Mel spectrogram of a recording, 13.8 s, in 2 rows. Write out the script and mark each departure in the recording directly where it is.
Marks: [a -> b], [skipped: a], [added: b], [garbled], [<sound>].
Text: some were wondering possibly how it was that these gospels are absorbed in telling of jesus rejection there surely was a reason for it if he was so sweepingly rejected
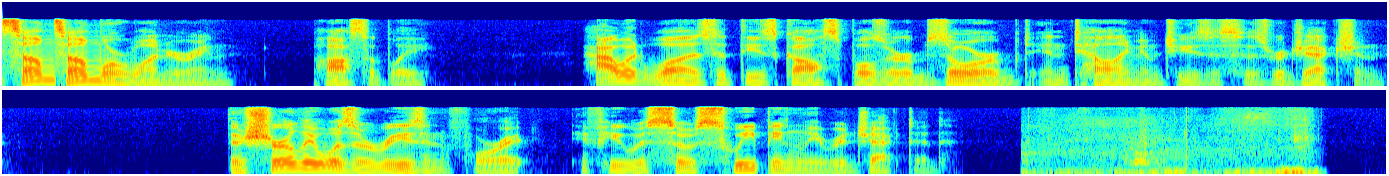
some [added: some] were wondering possibly how it was that these gospels are absorbed in telling of jesus rejection there surely was a reason for it if he was so sweepingly rejected [bark]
